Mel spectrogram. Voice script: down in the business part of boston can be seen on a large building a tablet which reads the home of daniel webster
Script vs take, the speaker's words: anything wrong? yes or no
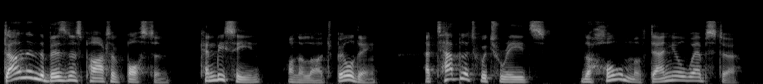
no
